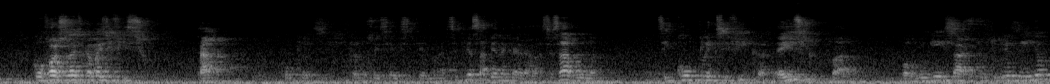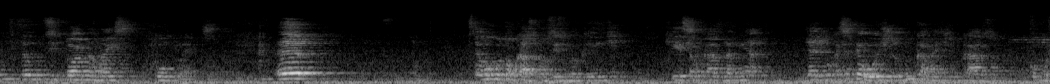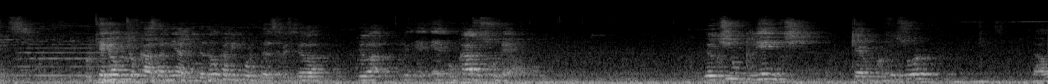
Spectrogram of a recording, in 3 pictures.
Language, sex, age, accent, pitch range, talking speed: Portuguese, male, 40-59, Brazilian, 95-125 Hz, 195 wpm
